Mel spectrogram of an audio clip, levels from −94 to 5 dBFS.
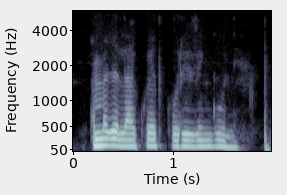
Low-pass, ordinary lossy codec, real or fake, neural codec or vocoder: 5.4 kHz; Opus, 32 kbps; real; none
